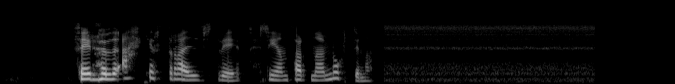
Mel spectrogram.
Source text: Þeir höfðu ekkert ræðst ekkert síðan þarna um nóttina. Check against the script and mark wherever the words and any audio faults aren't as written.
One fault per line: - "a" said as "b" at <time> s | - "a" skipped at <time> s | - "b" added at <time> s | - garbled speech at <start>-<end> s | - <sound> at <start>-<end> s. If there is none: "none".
- "ekkert" said as "við" at 2.3 s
